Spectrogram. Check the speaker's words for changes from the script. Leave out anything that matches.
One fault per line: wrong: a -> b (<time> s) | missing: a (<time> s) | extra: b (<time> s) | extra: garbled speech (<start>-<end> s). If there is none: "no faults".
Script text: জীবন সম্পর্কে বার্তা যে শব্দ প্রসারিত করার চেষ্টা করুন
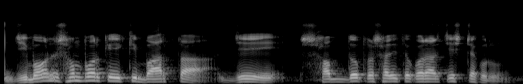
extra: একটি (1.2 s)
